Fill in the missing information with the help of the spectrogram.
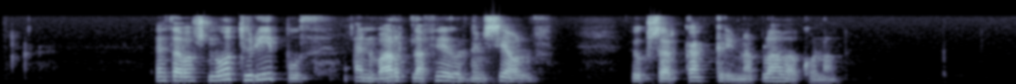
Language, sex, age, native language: Icelandic, female, 50-59, Icelandic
